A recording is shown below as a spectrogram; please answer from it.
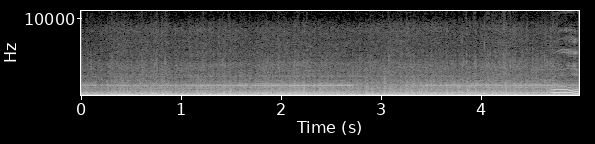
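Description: A 2020 Sinnis Terrain 125 motorcycle drones steadily at high revs in fifth gear, with loud, constant engine noise buffeted by rushing wind and a brief rising whine near the end.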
